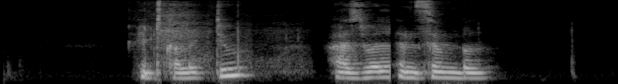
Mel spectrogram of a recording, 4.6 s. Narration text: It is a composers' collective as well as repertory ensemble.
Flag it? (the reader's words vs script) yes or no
yes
